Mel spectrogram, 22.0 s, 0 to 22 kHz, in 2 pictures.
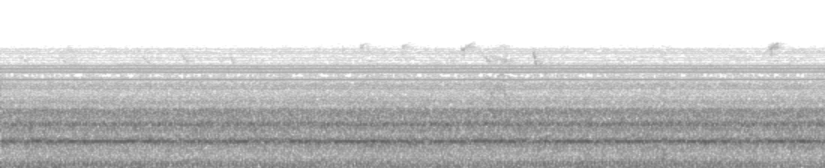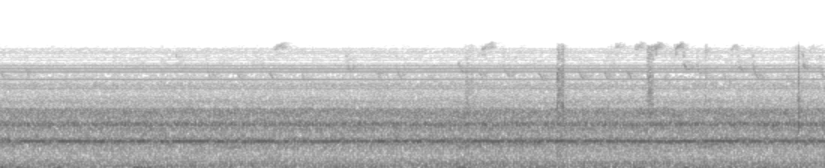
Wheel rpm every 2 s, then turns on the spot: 0, 0, 0, 0, 0, 0, 0, 0, 0, 0, 0.
none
